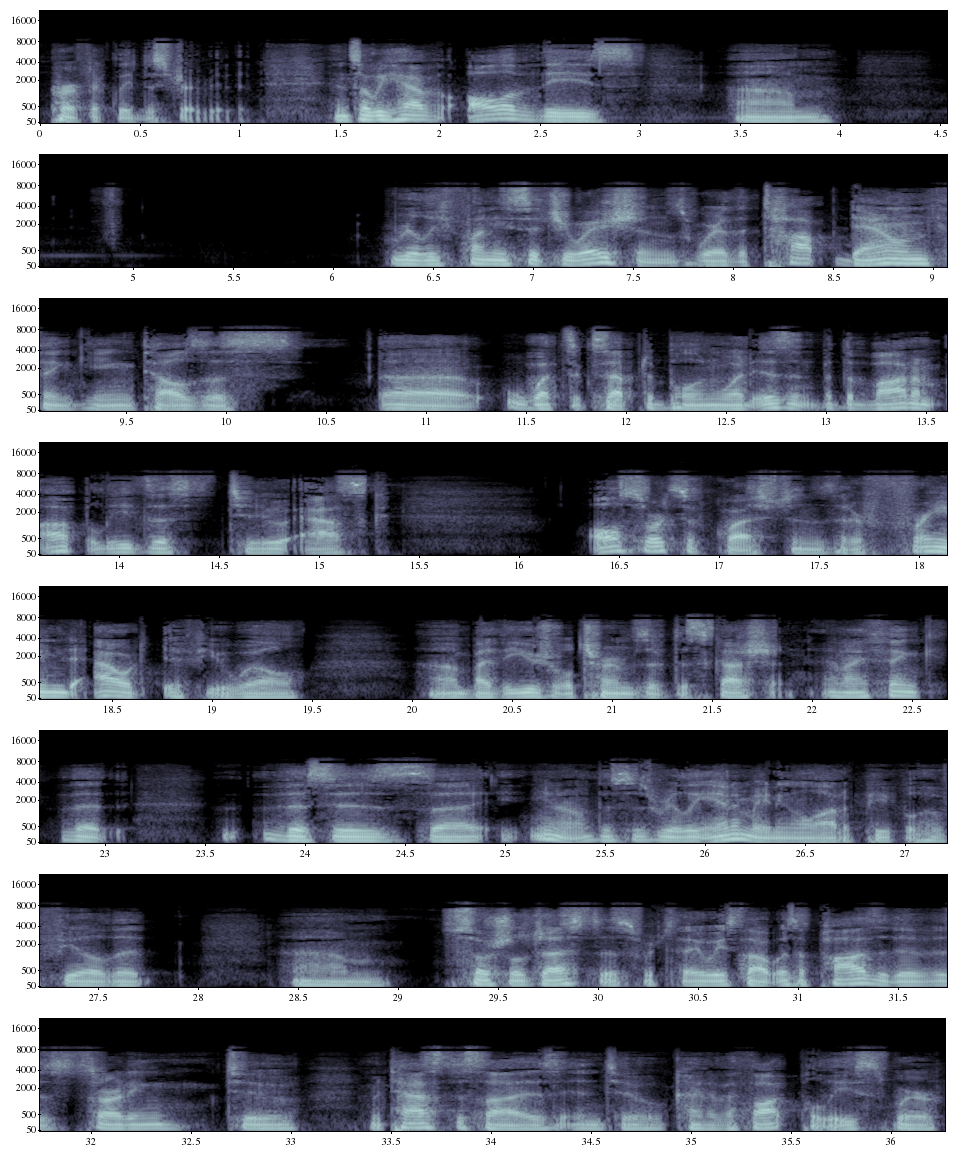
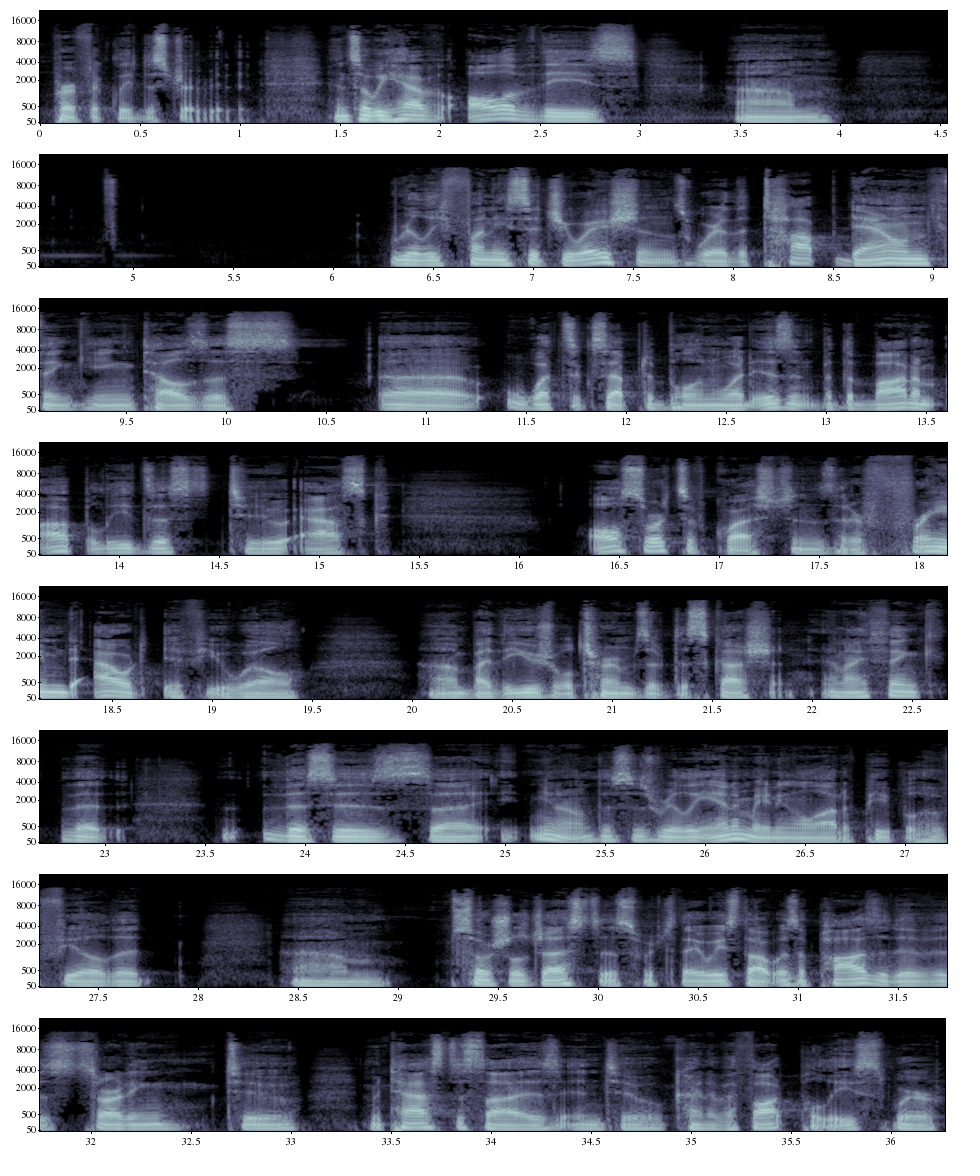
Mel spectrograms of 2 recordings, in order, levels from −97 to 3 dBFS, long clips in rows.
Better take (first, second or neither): second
